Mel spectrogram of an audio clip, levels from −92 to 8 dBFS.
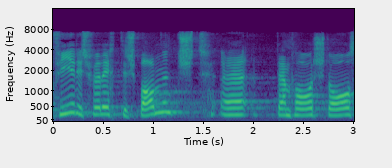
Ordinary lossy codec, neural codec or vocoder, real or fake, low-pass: none; none; real; 7.2 kHz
